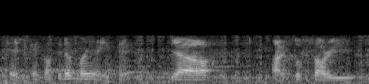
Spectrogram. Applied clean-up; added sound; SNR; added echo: none; Writing; 10 dB; reverberation time 0.5 s.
